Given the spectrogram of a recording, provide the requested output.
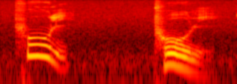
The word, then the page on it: phuula: Hindi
